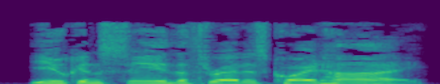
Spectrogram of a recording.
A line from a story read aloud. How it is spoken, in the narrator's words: Cargill said smoothly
